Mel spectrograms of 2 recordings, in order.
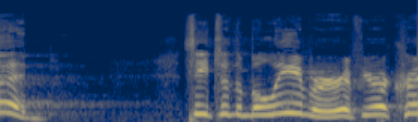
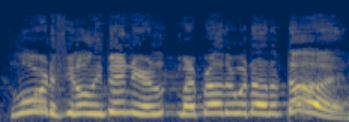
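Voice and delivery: high, loud mock lament to the Lord; hammed-up reproach, pitched well up; mock complaint; 7 semitones higher, 5 dB louder than usual. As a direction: plead it loudly, in a put-on high voice. Acts out sister complaining to Jesus.

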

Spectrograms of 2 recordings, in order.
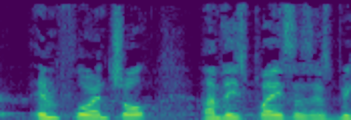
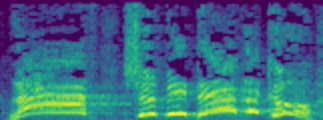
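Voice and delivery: high, slow, drawn-out shouting; wild pulpit bellow, imitated; preacher at full mayhem; 8 dB louder, slower than usual. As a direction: scream it like a gospel preacher at his peak. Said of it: "it was just crazy mayhem".

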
